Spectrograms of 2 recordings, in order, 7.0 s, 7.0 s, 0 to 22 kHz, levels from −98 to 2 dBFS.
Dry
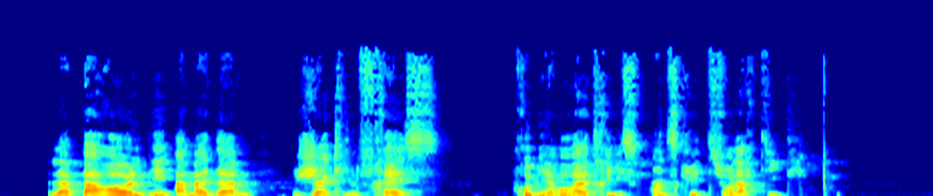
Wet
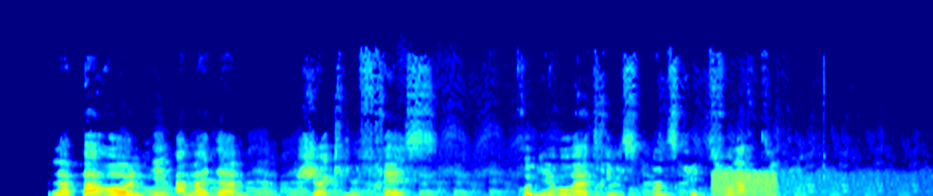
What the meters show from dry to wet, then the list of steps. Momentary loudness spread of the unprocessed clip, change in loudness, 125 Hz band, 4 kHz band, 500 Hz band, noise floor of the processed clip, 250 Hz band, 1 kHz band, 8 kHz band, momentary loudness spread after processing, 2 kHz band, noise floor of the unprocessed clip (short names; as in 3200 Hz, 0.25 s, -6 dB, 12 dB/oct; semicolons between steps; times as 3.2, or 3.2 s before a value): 16 LU, -9.5 dB, -9.0 dB, -9.0 dB, -9.5 dB, under -85 dBFS, -9.5 dB, -9.0 dB, -9.0 dB, 18 LU, -8.5 dB, under -85 dBFS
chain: spectral noise reduction 12 dB; painted sound noise, 5.33–5.82, 250–2800 Hz -34 dBFS; warbling echo 0.26 s, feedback 78%, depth 158 cents, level -20 dB; gain -9 dB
